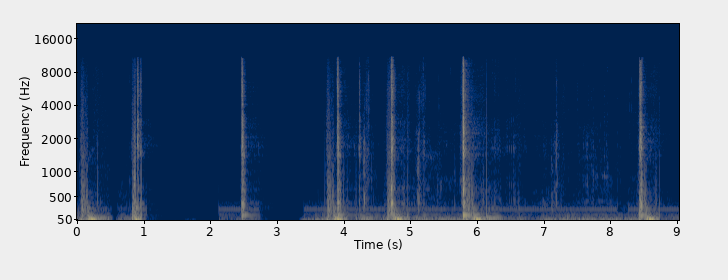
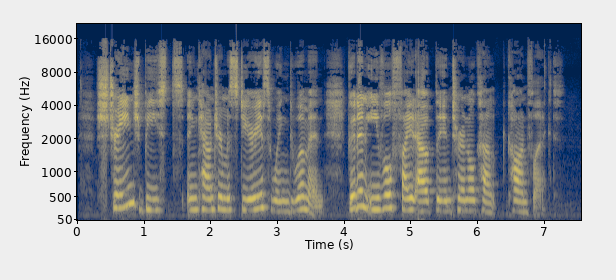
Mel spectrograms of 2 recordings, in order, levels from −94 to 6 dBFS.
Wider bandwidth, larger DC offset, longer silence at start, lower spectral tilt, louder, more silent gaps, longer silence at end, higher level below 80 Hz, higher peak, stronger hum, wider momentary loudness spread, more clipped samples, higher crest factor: second, 11.5 kHz vs 16.5 kHz; neither; about the same, 0 s vs 0.1 s; first, -3.5 dB/octave vs -0.5 dB/octave; second, -40 LUFS vs -13 LUFS; first, 0.55-0.59 s, 1.50-1.63 s, 1.79-2.13 s, 3.21-3.34 s vs none; about the same, 0.3 s vs 0.3 s; first, -42 dBFS vs -62 dBFS; second, -12 dBFS vs 0 dBFS; neither; first, 26 LU vs 11 LU; neither; first, 26 dB vs 16 dB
